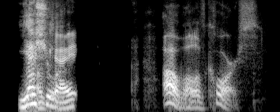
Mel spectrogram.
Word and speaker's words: Yeshua: I'm not I'm not a scholar so well Yeshua is how it's pronounced is actually Jesus's real name is that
